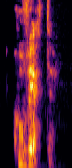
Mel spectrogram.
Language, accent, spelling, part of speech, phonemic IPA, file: French, Canada, couvertes, verb, /ku.vɛʁt/, LL-Q150 (fra)-couvertes.wav
- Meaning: feminine plural of couvert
